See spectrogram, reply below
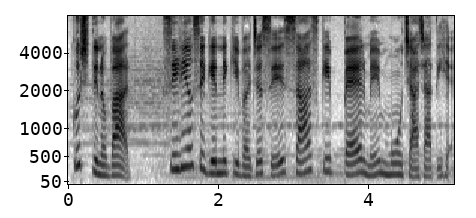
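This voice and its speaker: A woman's voice: mid-range voice, expressive, unhurried, soft background music, close to an everyday voice. A woman narrator reading a scripted moral story for a cartoon.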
